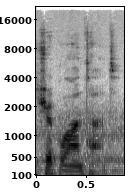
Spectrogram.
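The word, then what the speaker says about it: Triple Entente: are two choices the central powers or the triple antons yeah i had to look up that pronunciation as far as the style of planes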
